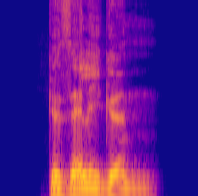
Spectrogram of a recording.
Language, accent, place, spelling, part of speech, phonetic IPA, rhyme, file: German, Germany, Berlin, geselligen, adjective, [ɡəˈzɛlɪɡn̩], -ɛlɪɡn̩, De-geselligen.ogg
- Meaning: inflection of gesellig: 1. strong genitive masculine/neuter singular 2. weak/mixed genitive/dative all-gender singular 3. strong/weak/mixed accusative masculine singular 4. strong dative plural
